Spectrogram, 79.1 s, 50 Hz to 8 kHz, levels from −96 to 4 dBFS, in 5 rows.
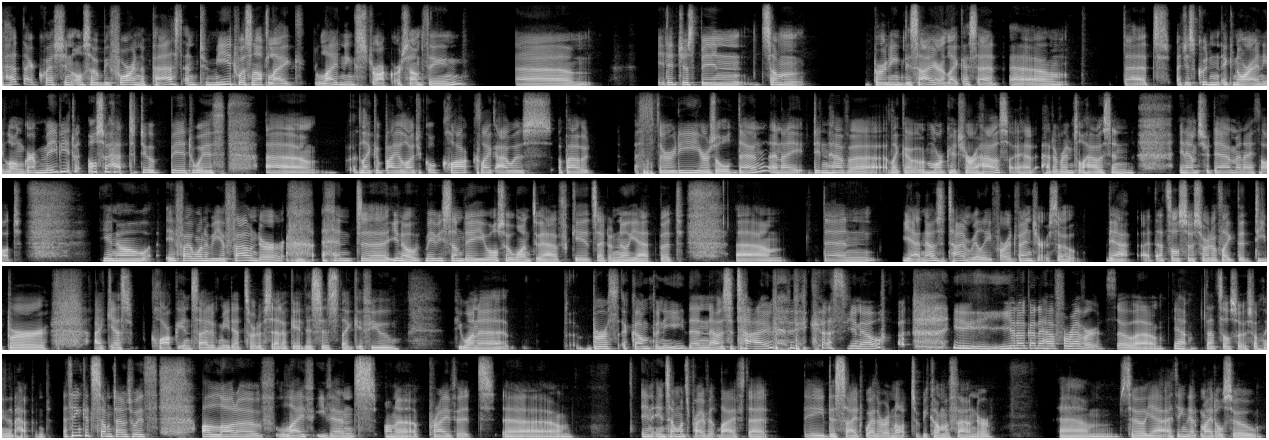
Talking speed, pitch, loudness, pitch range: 160 wpm, 175 Hz, -18 LUFS, 160-195 Hz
